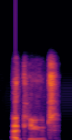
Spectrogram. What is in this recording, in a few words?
"acute", British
